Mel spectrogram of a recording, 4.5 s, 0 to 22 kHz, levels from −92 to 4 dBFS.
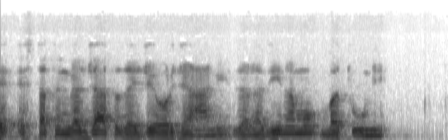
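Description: No technical faults can be heard in the recording. Nothing interrupts or alters the audio at any point.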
